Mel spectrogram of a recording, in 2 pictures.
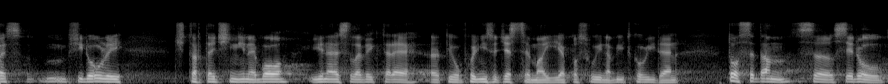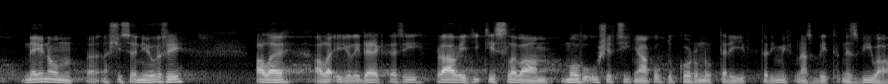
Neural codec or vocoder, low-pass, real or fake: codec, 16 kHz, 0.8 kbps, ZipCodec; 7.2 kHz; fake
